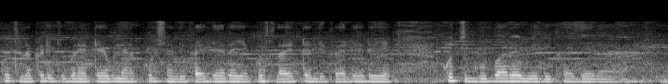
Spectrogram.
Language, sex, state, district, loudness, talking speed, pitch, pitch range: Hindi, male, Rajasthan, Bikaner, -16 LUFS, 205 wpm, 135 Hz, 125-140 Hz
